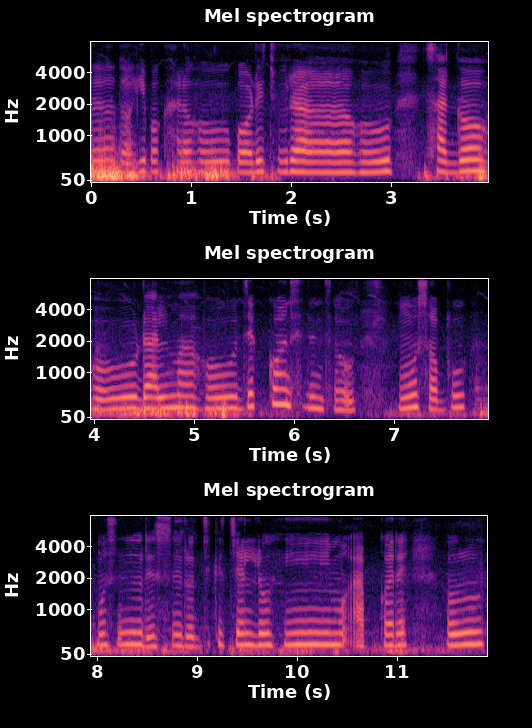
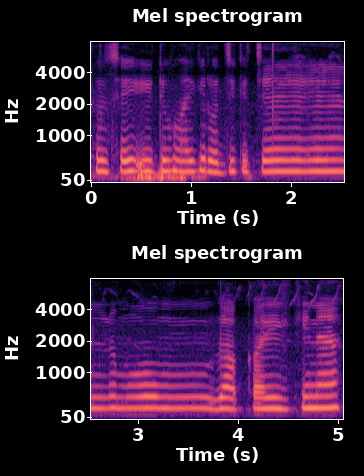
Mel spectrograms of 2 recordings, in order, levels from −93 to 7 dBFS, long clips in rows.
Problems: none marked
